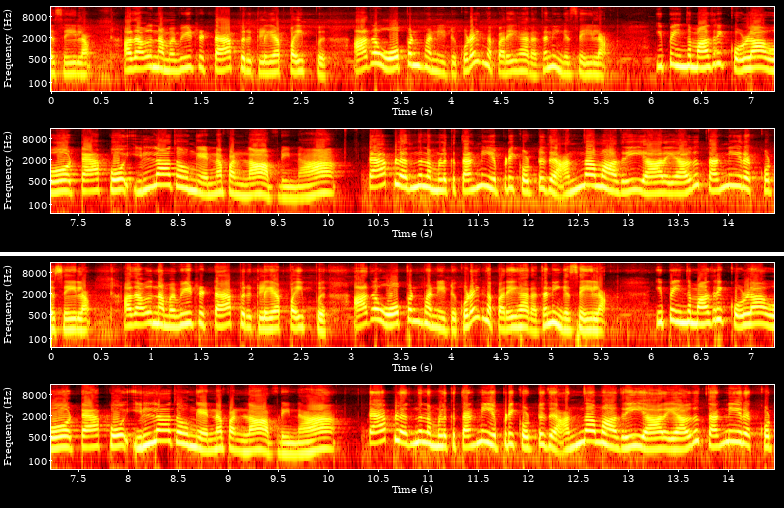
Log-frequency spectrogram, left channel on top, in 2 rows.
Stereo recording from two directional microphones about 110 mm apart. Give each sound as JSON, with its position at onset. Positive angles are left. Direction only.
{"t": 0.0, "sound": "a woman's voice", "side_deg": -30}
{"t": 4.4, "sound": "a woman's voice", "side_deg": -50}
{"t": 6.1, "sound": "a woman's voice", "side_deg": -20}
{"t": 8.4, "sound": "a woman's voice", "side_deg": -15}
{"t": 8.6, "sound": "a woman's voice", "side_deg": -25}
{"t": 10.4, "sound": "a woman's voice", "side_deg": -15}
{"t": 11.6, "sound": "a woman's voice", "side_deg": -25}
{"t": 14.1, "sound": "a woman's voice", "side_deg": -30}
